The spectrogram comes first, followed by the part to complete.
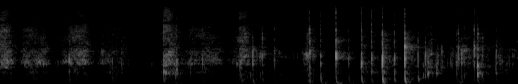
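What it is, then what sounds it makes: Cardboard toothpaste box. Fingernails tap on the flat faces of a small Meridol cardboard toothpaste box. Soft, papery scratching and brushing sounds come first, then a quick run of sharp, dry clicks. The sound is bright and thin, with almost no low end.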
